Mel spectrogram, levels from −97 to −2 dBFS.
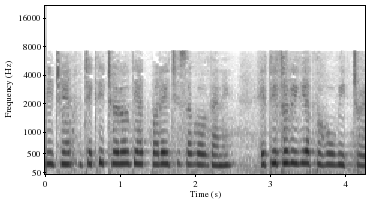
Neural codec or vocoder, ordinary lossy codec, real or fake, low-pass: codec, 16 kHz in and 24 kHz out, 0.4 kbps, LongCat-Audio-Codec, two codebook decoder; MP3, 32 kbps; fake; 7.2 kHz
